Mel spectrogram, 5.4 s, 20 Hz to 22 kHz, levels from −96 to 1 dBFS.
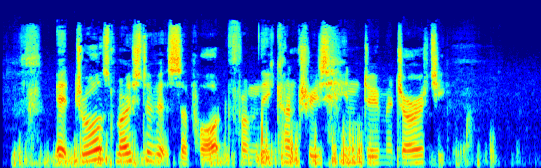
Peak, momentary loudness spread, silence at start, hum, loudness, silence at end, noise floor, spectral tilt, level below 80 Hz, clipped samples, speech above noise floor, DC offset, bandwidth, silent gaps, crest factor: -2 dBFS; 8 LU; 0.1 s; none; -19 LUFS; 0.45 s; -46 dBFS; -2.5 dB/octave; -60 dBFS; under 0.1%; 25 dB; under 0.1%; 14 kHz; none; 18 dB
